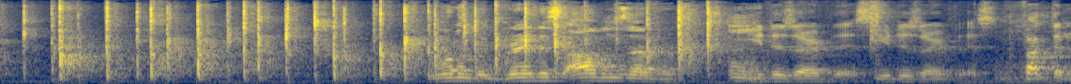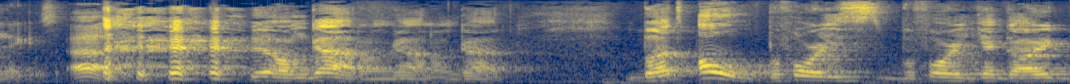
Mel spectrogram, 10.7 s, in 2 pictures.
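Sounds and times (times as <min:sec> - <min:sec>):
hands clapping: 0:00.0 - 0:03.8
speech: 0:02.2 - 0:10.6
laughter: 0:05.8 - 0:06.8.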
